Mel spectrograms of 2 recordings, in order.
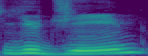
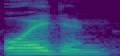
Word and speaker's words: Eugen: I mean, it's just Eugene, but oi-gen, that's how they say it--Eugen Bleuler.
